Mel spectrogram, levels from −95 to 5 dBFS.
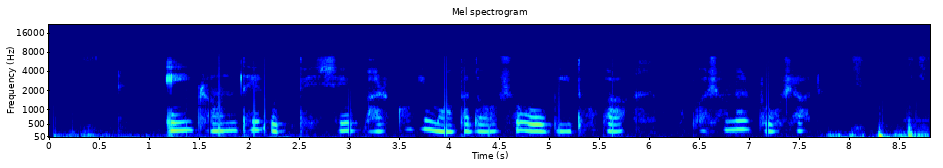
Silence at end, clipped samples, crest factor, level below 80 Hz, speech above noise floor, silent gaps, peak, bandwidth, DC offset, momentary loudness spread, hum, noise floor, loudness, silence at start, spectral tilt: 0 s; under 0.1%; 26 dB; -60 dBFS; 29 dB; none; -28 dBFS; 7.2 kHz; under 0.1%; 16 LU; none; -82 dBFS; -54 LUFS; 0.05 s; -5.5 dB/octave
